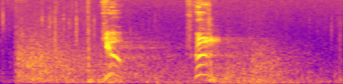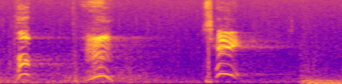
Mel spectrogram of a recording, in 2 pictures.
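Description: Blows land with sharp thuds.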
